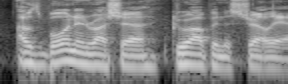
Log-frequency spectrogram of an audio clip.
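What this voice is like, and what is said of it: Russian-Australian accent. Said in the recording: “I knew that was an Australian accent. ... You sound Russian. ... I knew that was a Russian accent. ... you have, like, a Russian-Australian accent? ... Yeah, totally.”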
